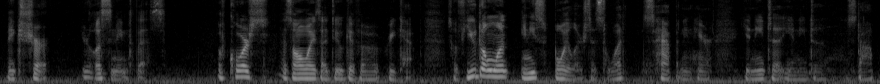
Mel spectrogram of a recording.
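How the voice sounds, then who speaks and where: A man hosting a fan review and recap, speaking in short, halting phrases with theatrical emphasis. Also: mid-range voice, gravelly, pushed and bright. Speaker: host of a fan review show. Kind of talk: review and recap to camera, semi-dramatic storytelling.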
